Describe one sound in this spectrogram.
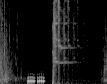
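A bright chime rings as a fish bites.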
